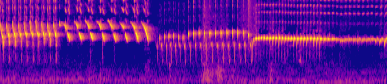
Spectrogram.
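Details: Canary singing vigorously to make the female ready to mate: rapid paired-note trill, a series of rising chopped notes, a lower quick rattle, then a long pure steady whistle-like trill.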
